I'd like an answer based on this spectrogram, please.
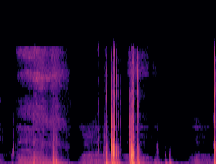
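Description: Plastic housing of a Philips Performer Pro canister vacuum cleaner being handled during disassembly: a short scraping rustle in the first second, then two sharp plastic knocks a little after two seconds in and a click at the end.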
